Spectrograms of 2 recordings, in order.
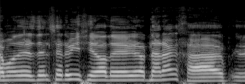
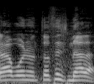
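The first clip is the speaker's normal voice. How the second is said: plain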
